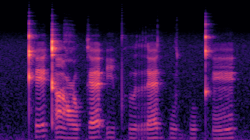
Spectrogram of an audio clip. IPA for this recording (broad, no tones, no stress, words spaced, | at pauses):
kʰekʼãʕo kɛʔipʰɯ rɛdpudpu kʰẽ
